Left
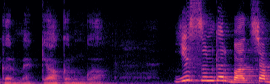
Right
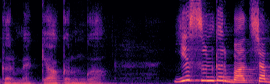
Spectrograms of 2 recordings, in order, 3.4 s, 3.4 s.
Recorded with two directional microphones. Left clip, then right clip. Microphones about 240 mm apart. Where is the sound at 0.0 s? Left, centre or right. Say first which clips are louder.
Left 1 dB; right.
